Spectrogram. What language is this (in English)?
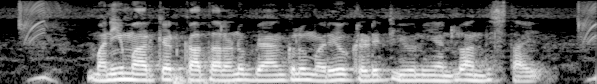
Telugu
